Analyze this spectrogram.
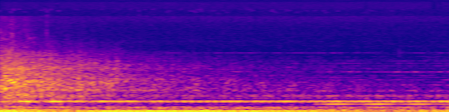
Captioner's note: gunshot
